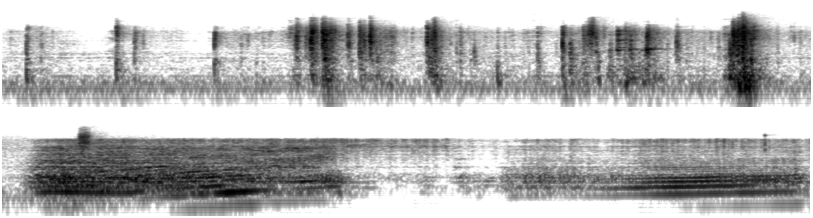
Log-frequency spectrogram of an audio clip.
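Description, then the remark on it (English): A car carrying five men, two in front and three in back, drives up in front of the Northern Hotel, its engine humming and revving, preceded by several sharp clunks like doors shutting, with a muffled voice briefly audible under the engine noise. “And then a car drove up.”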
